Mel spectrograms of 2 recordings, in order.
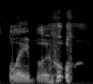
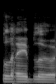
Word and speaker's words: BlazBlue: yeah blasts blue actually it's bleh Bloo if he listed the announcer later she they thought she doesn't even pronounce the Z it's not my problem it's just bleh Bloo it's my call to raid alien 51 words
